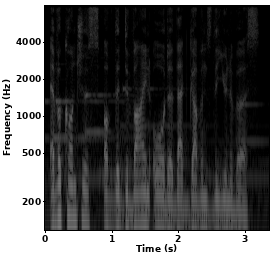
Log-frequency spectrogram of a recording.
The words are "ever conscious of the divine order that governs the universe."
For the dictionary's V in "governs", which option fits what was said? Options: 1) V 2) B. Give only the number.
1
